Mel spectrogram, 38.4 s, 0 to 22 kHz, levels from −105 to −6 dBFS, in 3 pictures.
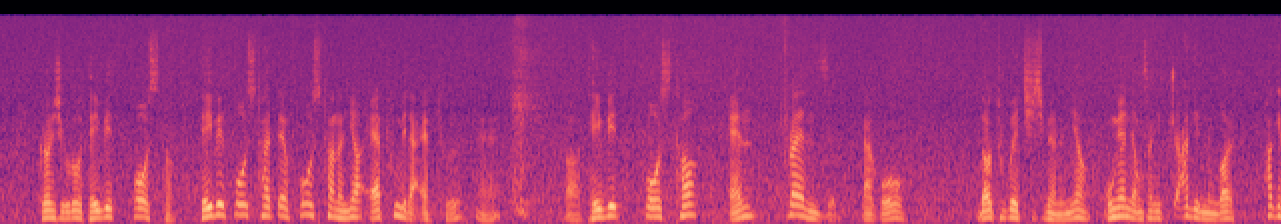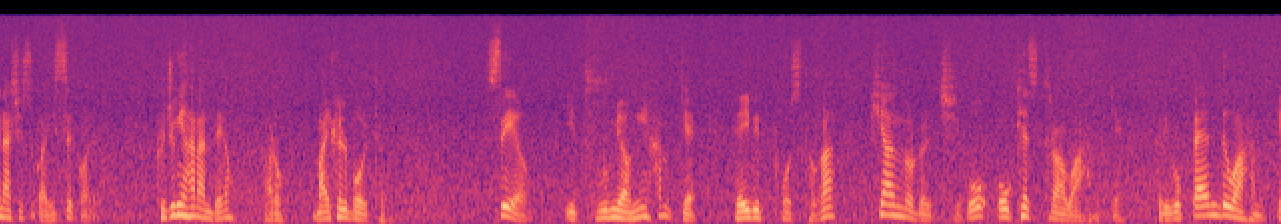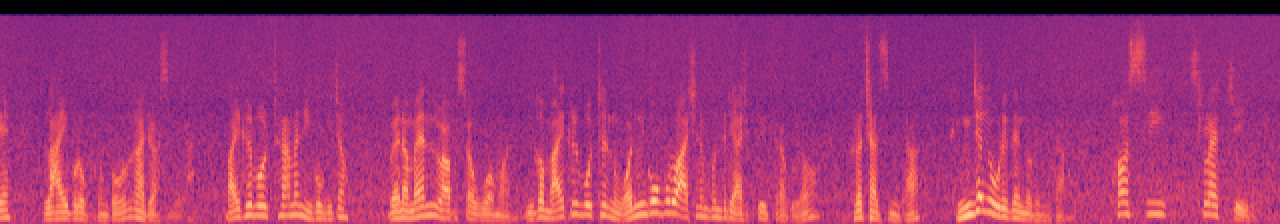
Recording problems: hiss; noticeable; throughout; 10 dB below the speech

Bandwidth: 16 kHz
